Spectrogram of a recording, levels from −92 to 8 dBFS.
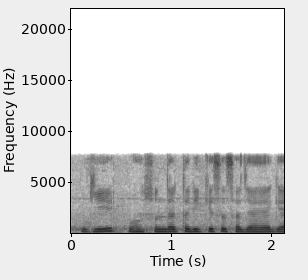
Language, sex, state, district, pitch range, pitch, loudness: Hindi, female, Uttar Pradesh, Lucknow, 205-220 Hz, 210 Hz, -14 LUFS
